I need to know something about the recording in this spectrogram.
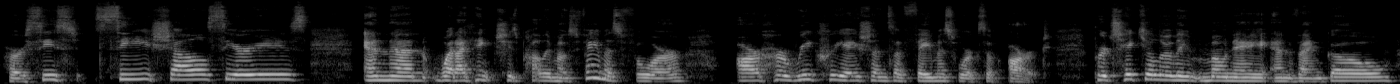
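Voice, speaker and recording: A woman's voice: fairly low pitch, slow. A woman from Canada with a Canadian accent, chatting casually as a host reviewing yarn, rambling and laughing at herself. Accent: Canadian English. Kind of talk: casual chat, product review.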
